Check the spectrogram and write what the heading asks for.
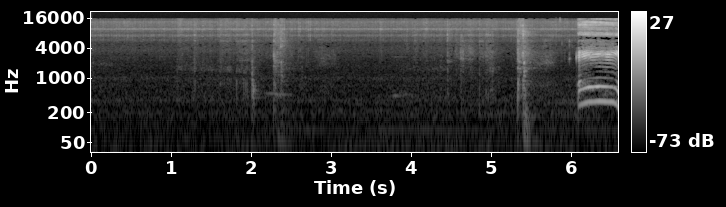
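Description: Near silence: room tone, with a few faint clicks from paper flash cards being handled and swapped. The clearest click comes about five and a half seconds in.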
